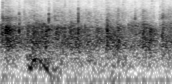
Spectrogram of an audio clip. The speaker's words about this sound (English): Can we clap our hands and bless the Lord?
